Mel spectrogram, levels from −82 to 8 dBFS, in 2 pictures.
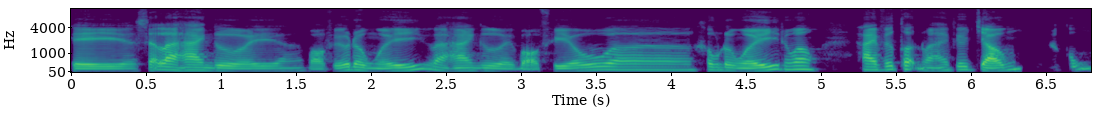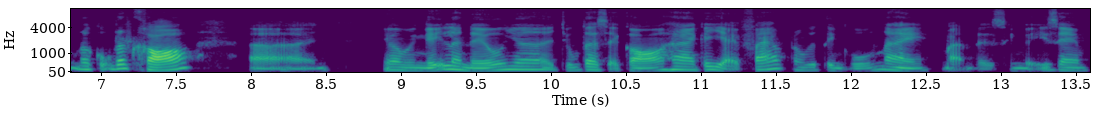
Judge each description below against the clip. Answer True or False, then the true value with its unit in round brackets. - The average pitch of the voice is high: False (140 Hz)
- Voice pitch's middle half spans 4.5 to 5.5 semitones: True (4.8 semitones)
